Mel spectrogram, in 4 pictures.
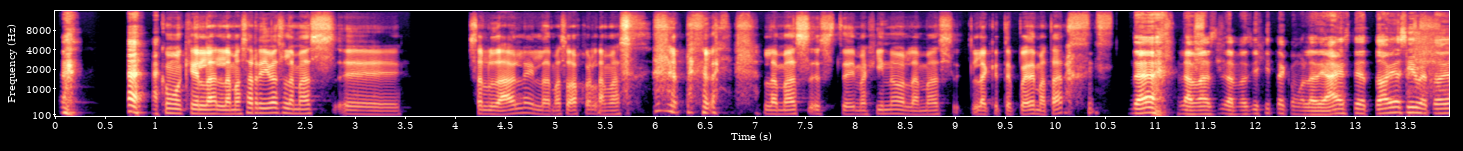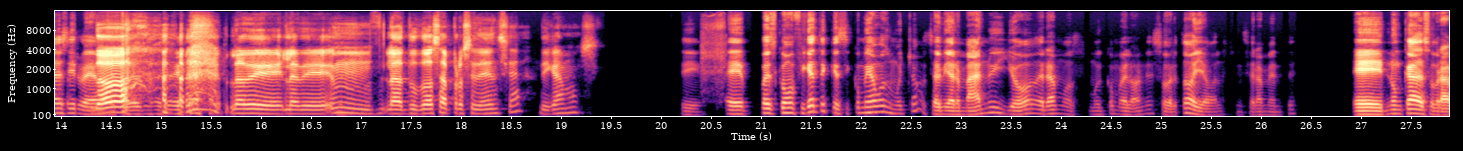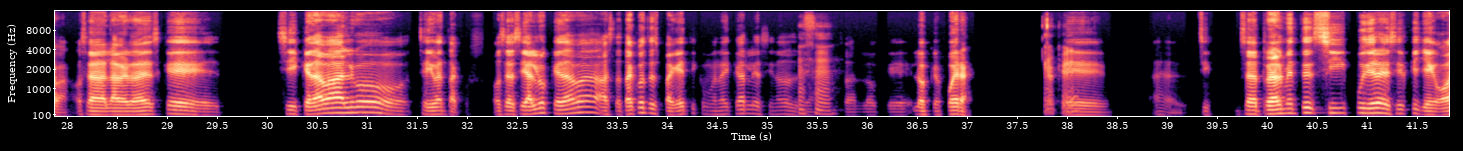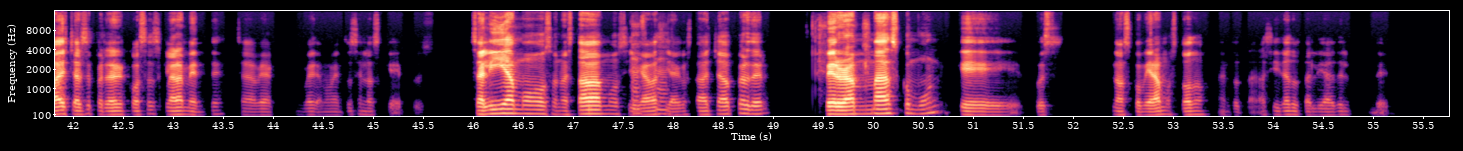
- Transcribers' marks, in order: laugh; chuckle; chuckle; other background noise; laughing while speaking: "No"; chuckle; other noise
- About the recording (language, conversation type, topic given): Spanish, podcast, ¿Cómo transformas las sobras en comidas ricas?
